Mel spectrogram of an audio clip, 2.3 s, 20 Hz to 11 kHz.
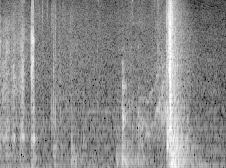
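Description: Chevy Van G30 cab door slammed shut with one loud, solid thunk about three-quarters of the way through, after a few light knocks and clicks.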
